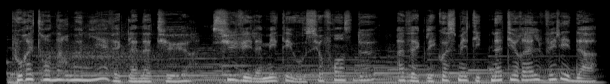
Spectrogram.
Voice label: film tv billboard; weleda

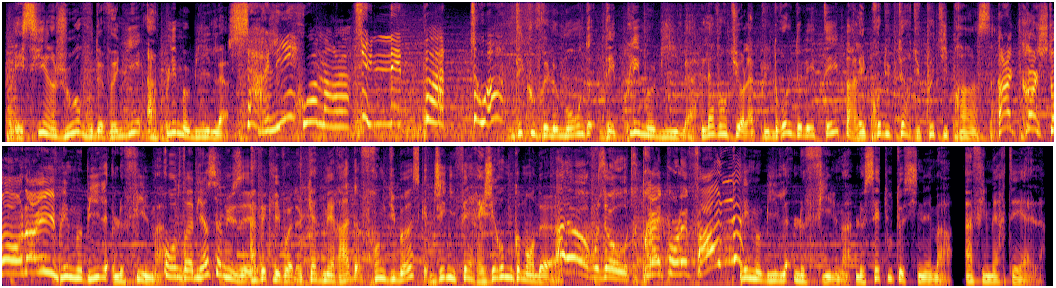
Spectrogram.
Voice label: Radio ton souriant et dynamique Voix

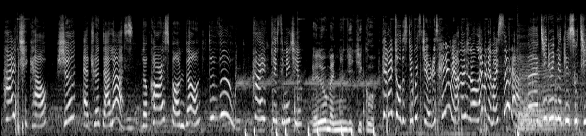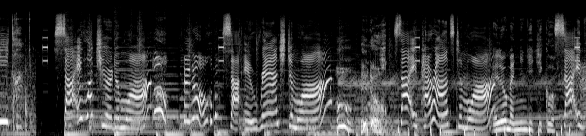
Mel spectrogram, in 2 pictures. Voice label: cartoon; a la Dallas

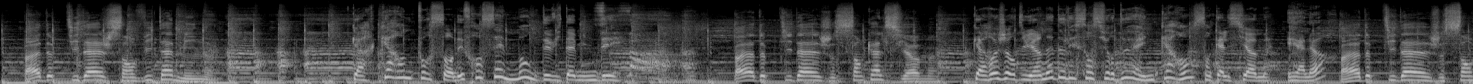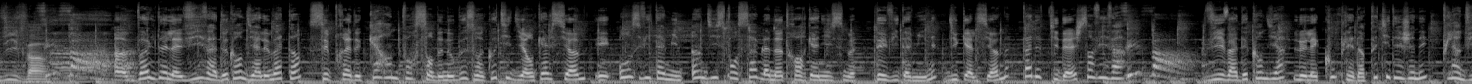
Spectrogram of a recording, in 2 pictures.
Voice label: dynamique; VIVA

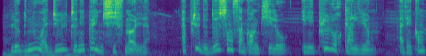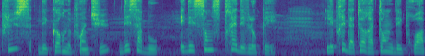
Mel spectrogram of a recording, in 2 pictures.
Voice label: doc narration chaleureuse posée; NAITRE ET SURVIVRE DANS LE SERENGETI

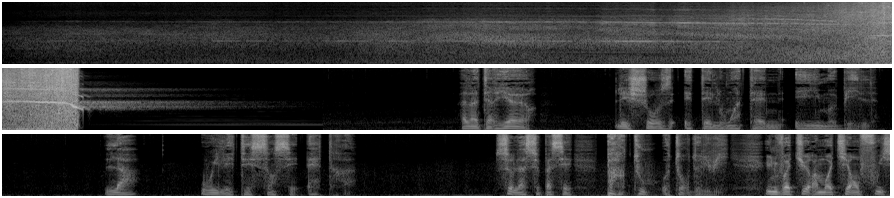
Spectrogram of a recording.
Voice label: Livre Sonore; L'homme qui tombe; Don DeLillo

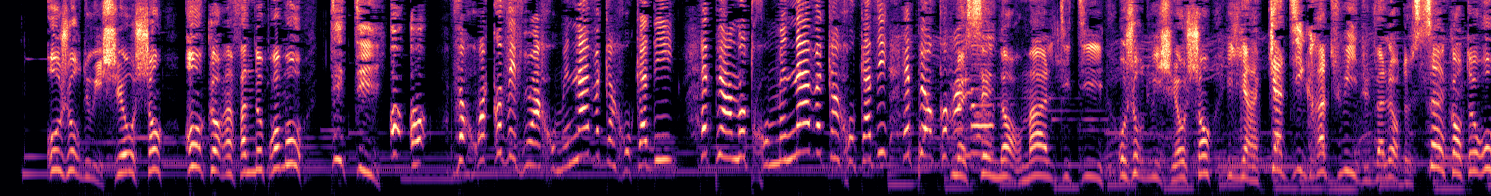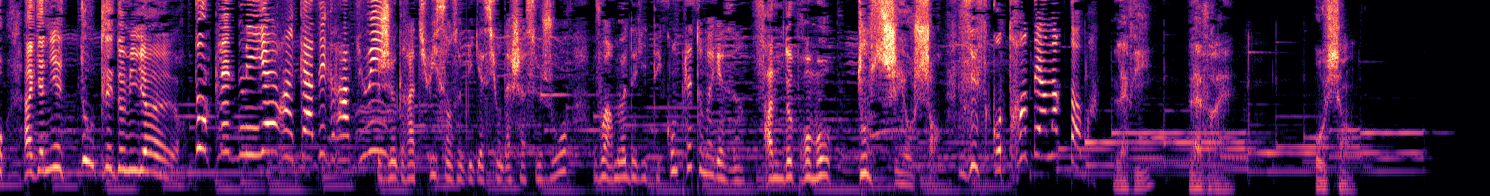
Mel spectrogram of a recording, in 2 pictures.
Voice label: voix Off; Auchan; Titi

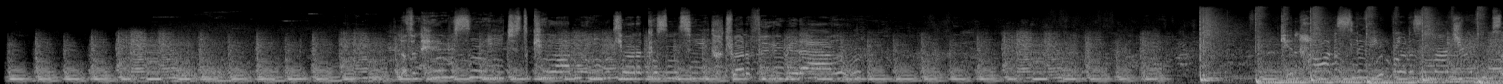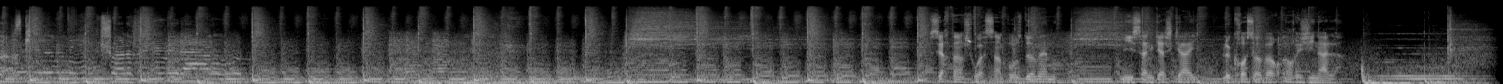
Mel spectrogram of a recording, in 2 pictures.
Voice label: spot tv; nissan qashqai; le crossover original

